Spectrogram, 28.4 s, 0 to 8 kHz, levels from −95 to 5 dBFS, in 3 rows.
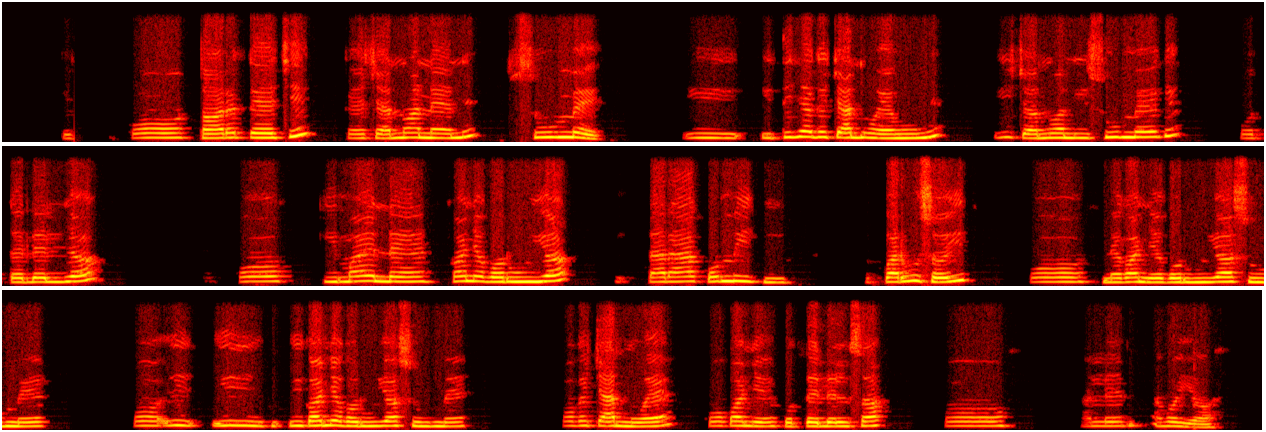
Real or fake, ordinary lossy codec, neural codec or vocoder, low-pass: real; none; none; 7.2 kHz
